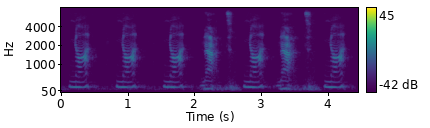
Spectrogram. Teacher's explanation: it's going to be a little bit lip rounded in a Boston accent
